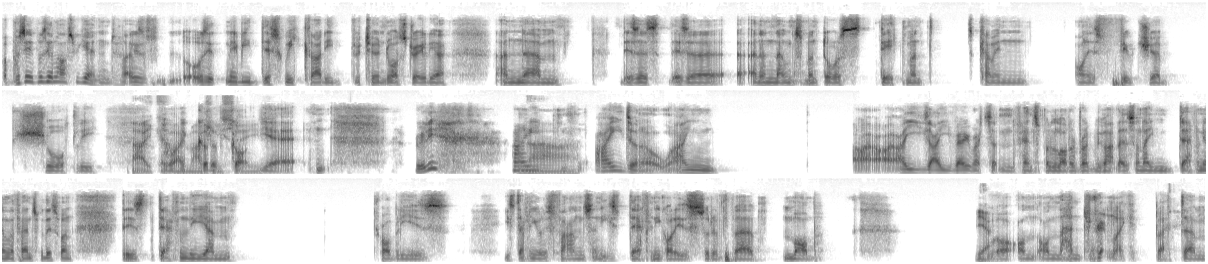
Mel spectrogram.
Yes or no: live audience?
no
